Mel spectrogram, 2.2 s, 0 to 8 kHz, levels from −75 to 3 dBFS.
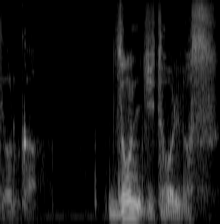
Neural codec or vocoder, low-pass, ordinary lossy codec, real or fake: none; none; none; real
